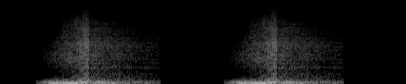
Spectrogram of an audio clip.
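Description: Two identical whoosh sound effects, each swelling and fading over about a second with a deep low rumble under a hiss, about two seconds apart: a news bulletin's transition sting between headlines.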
